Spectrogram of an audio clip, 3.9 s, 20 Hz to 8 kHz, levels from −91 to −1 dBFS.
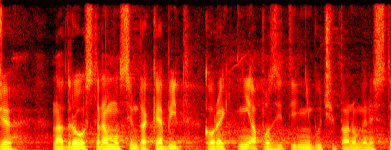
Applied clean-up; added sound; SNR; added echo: none; none; none; none.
